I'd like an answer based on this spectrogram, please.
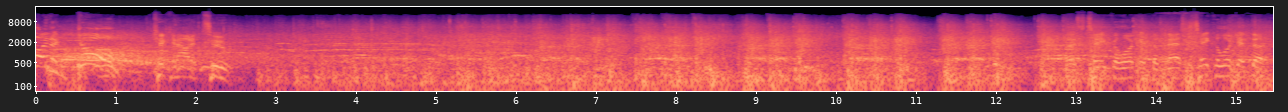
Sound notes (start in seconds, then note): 6.6 audience chanting "nxt"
